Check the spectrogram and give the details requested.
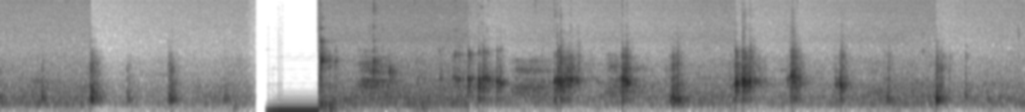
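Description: Close-miked crunching and chewing of dry, brittle edible earth: irregular sharp cracks, several a second. The sound cuts out completely for about a second just after three seconds in, then the crunches come back louder and closer together.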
